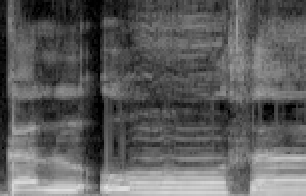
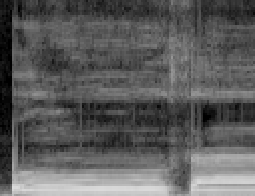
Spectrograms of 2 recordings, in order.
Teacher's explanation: Ketika sebut huruf nun, kita sudah merasakan huruf tsa. Untsa. Ada bunyi samarnya.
